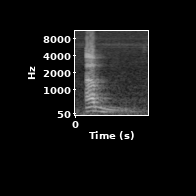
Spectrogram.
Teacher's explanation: nafasnya tidak bisa ngalir karena ketutup, ya, suaranya juga nggak bisa ngalir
